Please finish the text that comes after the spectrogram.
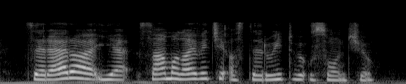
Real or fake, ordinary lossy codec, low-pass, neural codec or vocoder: real; AAC, 32 kbps; 7.2 kHz; none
